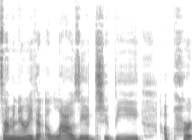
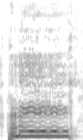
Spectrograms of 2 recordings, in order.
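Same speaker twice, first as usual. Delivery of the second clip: much higher, louder booming sing-song hello; Herschel's hello; 6 dB louder than usual. Retold or imitated. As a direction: belt out a big theatrical greeting. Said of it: "He said".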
